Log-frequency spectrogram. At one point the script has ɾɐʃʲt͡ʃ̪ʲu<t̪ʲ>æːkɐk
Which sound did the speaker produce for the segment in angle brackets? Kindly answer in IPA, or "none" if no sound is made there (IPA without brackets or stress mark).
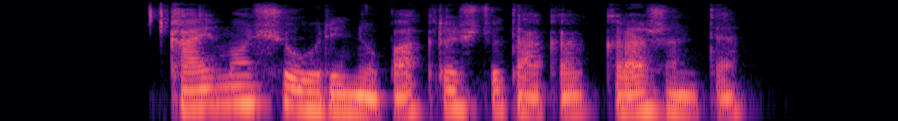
t̪ʲ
